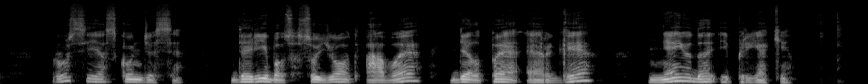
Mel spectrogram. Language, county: Lithuanian, Kaunas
